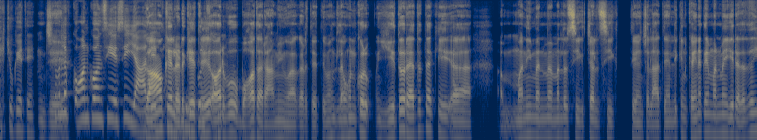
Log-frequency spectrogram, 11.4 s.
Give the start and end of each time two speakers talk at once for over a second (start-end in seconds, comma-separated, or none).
2.2-3.7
